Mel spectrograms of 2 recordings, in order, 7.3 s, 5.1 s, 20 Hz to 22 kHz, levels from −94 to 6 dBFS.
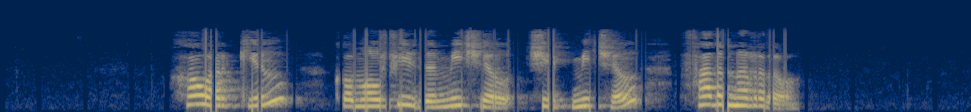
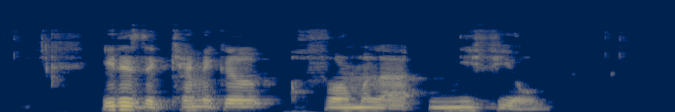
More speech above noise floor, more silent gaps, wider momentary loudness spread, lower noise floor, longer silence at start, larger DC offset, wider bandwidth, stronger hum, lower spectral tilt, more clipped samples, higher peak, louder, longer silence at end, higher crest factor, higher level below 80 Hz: first, 58 dB vs 22 dB; second, none vs 0.66-0.77 s; second, 10 LU vs 22 LU; first, -76 dBFS vs -52 dBFS; first, 1.35 s vs 0.35 s; neither; about the same, 7.4 kHz vs 7.6 kHz; neither; about the same, -5.5 dB/octave vs -6.5 dB/octave; neither; first, -4 dBFS vs -14 dBFS; first, -19 LUFS vs -31 LUFS; first, 1.3 s vs 1 s; about the same, 18 dB vs 20 dB; first, -54 dBFS vs -74 dBFS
